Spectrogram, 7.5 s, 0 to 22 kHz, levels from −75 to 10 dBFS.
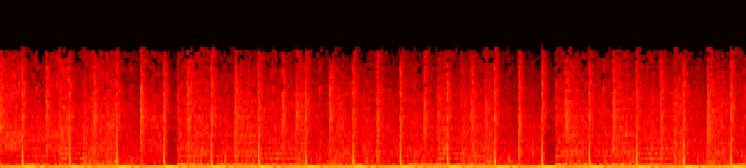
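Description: No technical faults can be heard anywhere in the clip, so there are none to describe in time order.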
